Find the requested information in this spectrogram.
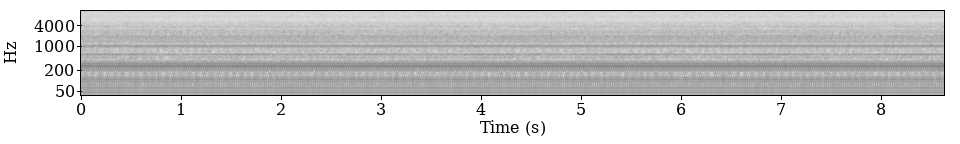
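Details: Nebulizer compressor recorded as 20 minutes of sleep white noise: steady, continuous mechanical hum and hiss of the nebulizer running.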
